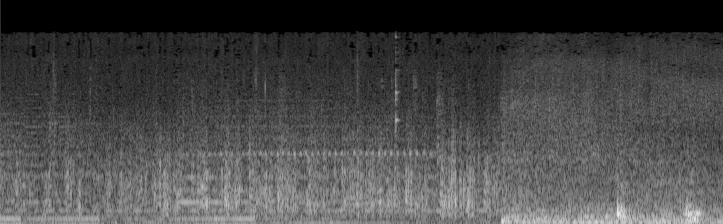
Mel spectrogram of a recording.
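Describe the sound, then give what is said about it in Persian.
Rain falls steadily with low, rolling thunder during rainy weather, a constant hiss over deep rumbling that grows louder and heavier in the last couple of seconds. “هوا بارونیه.”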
